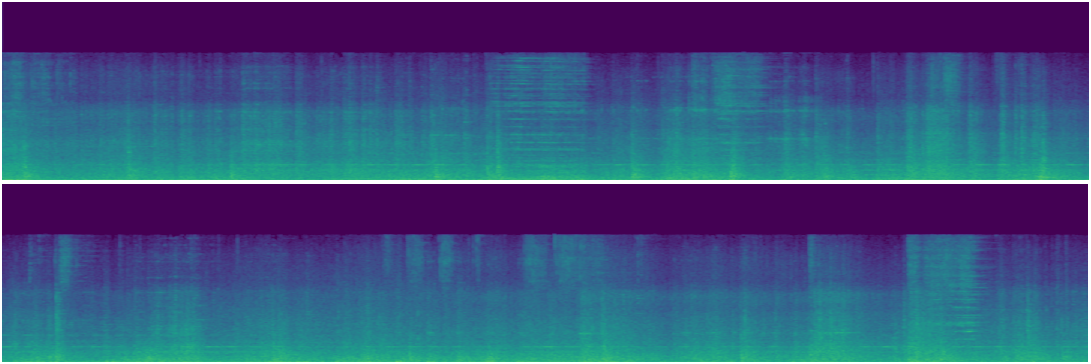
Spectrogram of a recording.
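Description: Freight train of autorack cars rolling past at close range: a steady rumble with wheels clacking over the rail joints.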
